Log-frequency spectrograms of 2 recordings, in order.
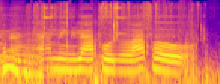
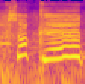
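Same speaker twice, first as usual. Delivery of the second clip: put-on high, sing-song baby voice; baby talk echo; 14 semitones higher than usual. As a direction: mirror a hurting toddler, coaxing. Echoing a crying child. (boses-bata na panggagaya)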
